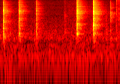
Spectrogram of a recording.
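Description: About half a dozen short, sharp, irregularly spaced clicks from the joints of a Takara Diaclone Robot Base toy robot being moved by hand.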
